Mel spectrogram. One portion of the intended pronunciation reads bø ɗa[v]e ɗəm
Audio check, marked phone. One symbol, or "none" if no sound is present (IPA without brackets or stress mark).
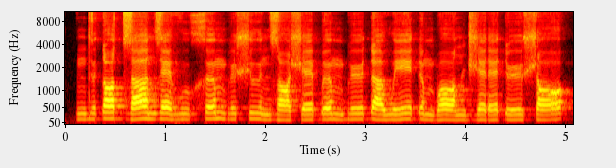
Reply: w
